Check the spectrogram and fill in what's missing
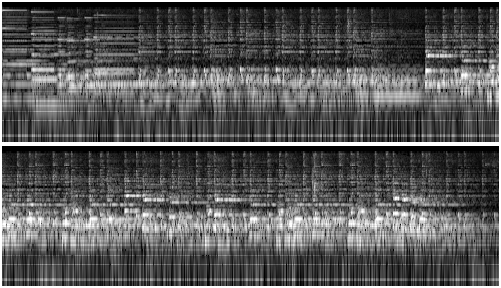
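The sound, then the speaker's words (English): The bright, bouncy Overworld theme music from the video game Super Mario World plays steadily with a catchy melody over a rhythmic bass line and layered synthesized instruments, loud and continuous with no voices. “Let's take a listen to the Overworld from Super Mario World.”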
